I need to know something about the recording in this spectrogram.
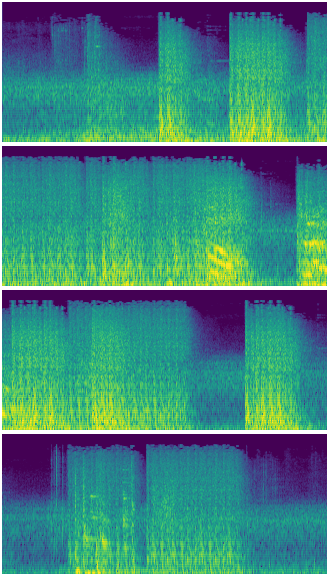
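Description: Bursts of rifle fire crack loudly, echoing in an enclosed space.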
